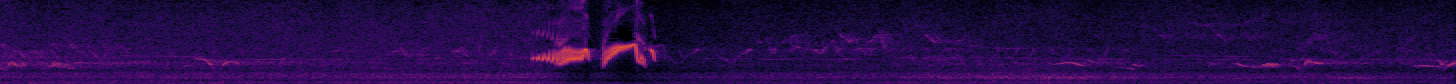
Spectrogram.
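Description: A flycatcher gives one loud, sharp burst of two or three high chipping notes, with faint distant bird chirps over a steady background hiss.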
